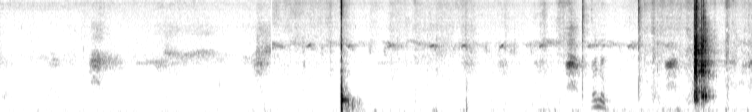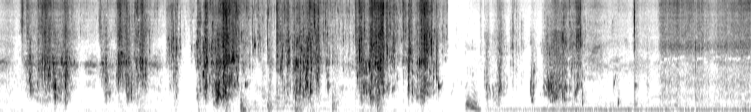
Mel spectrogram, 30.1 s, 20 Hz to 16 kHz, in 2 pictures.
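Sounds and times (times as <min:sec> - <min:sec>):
water splashing and trickling: 0:15.4 - 0:30.0.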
